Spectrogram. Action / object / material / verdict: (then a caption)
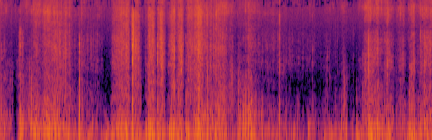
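scrape / velvet fabric bag scraped by a metal-spiked roller / velvet / none. A metal-spiked derma roller is rolled across the top of a red velvet bag covering a microphone, producing a dense, muffled low rumble with soft scratchy fabric rustling. Occasional brief sharp clicks cut through the steady low-heavy texture as the roller moves back and forth.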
